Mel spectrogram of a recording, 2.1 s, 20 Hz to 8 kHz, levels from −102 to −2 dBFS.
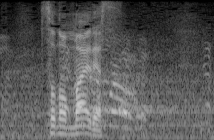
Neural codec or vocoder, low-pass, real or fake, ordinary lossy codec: none; none; real; none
